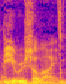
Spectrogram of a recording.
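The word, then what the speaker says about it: בירושלים: Birushalayim.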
